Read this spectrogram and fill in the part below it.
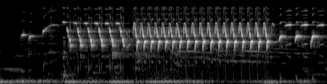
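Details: Canary (Kenari Nusantara) singing steadily, used to prompt young birds to sing: a few rising whistles open into two dense, rapid, rattling trills, followed by short high whistled notes.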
